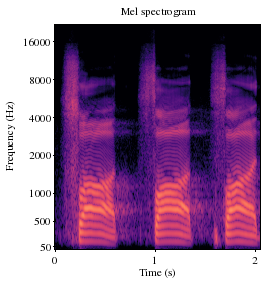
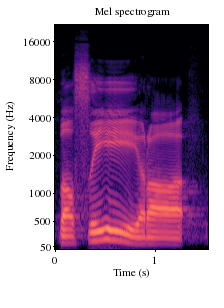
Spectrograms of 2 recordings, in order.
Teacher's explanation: lidah kembali menyentuh gigi geraham ketika menyebut sad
